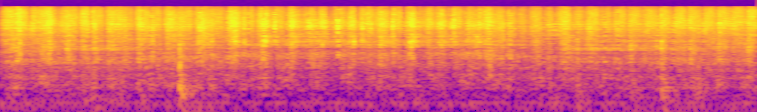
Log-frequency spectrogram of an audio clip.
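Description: A wide bristle brush is rubbed in criss-cross strokes over the painted surface of a medium stretched cotton painting canvas on an easel, hollow-backed. The result is a continuous, bright, scratchy brushing texture of quick, irregular strokes at a steady, quiet level, with one slightly louder stroke early on.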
